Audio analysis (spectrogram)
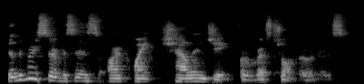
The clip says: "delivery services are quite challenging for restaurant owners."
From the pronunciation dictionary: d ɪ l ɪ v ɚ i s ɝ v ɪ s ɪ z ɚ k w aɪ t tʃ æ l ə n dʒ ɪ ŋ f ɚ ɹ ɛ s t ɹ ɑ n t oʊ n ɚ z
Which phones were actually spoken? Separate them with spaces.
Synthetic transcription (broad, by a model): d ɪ l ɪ v ɚ i s ɝ v ɪ s ɪ z ɚ k w aɪ t tʃ æ l ə n dʒ ɪ ŋ f ɚ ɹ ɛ s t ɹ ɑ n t oʊ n ɚ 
